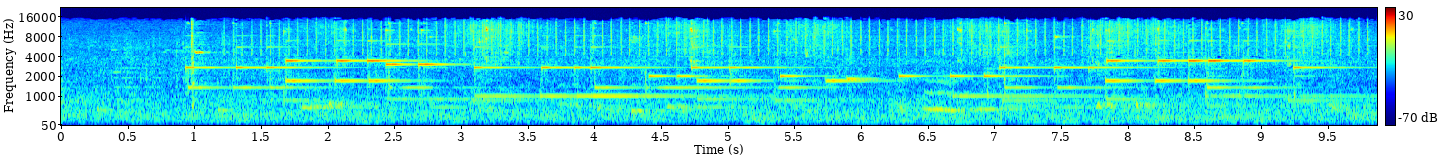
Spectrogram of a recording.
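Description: A music box plays a tinkling melody.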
